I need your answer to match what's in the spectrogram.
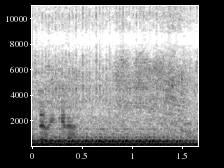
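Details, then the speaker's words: Hyundai i20 idling: loud raspy throaty race-car-like burble; bend/silencer pipe underneath worn through with a hole, exhaust leak at idle, common i20 problem. "இங்கே pipe வரும், pen pipe, silencer pipe. அது வந்து கீழே தேஞ்சு ஓட்டையாயிருக்கு. அதுலேருந்து தான் sound வரும்."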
